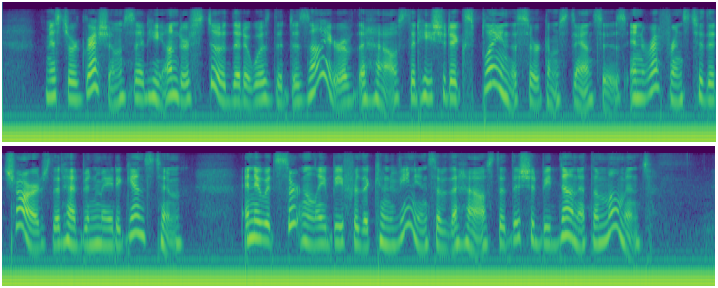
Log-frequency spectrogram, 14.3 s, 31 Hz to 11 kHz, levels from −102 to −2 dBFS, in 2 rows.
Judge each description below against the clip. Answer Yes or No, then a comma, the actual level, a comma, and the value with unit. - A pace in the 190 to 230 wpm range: Yes, fast, 205 wpm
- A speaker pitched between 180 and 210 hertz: Yes, high, 190 Hz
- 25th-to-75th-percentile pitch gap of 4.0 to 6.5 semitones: No, average, 3.2 semitones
